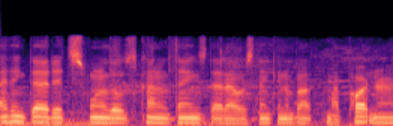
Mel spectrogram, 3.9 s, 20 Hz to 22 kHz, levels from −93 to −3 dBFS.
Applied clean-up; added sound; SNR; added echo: none; none; none; none.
